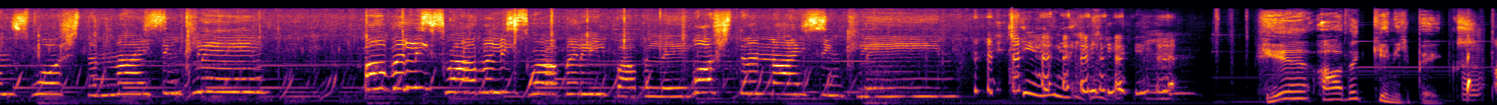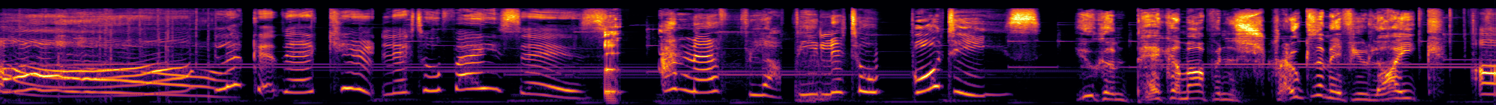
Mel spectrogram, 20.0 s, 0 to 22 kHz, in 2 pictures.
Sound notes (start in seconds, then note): 6.4 laughing; 9.7 plop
